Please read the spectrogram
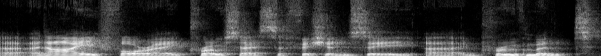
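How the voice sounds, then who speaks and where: A man with a British accent speaks at a fairly slow pace in a fairly low, flat monotone, his bright, sharp tone edged with vocal fry amid audible room echo. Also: hardly any pauses. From UK. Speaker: AI and automation consultant. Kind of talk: interview podcast. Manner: hesitant, many fillers.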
